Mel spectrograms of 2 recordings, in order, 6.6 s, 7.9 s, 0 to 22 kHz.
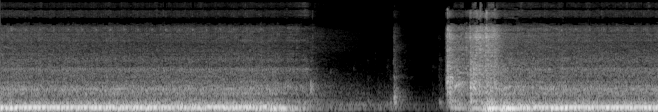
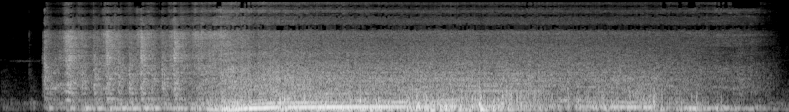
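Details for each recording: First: HZ Kingswood wagon 202 six, Trimatic, extractors, points ignition, 324,000 on odometer, after installing a new eBay carburettor and fresh fuel, warm after nearly an hour: shuts off, fires straight back up, smooth idle, all cylinders firing. Normal warm restart and idle. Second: Holden HZ Kingswood wagon, 202 six, Trimatic, extractors, points ignition, reconditioned replacement carburettor on choke, very old petrol: catches after cranking, revs, then uneven idle that sags; idled a minute and died, still rough, cause under investigation.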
